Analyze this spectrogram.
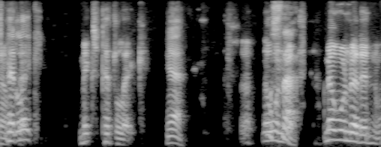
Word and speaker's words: Mxyzptlk: How do you pronounce it? Mxyzptlk.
